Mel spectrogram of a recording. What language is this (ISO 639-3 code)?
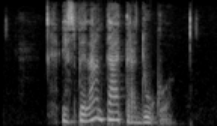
epo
